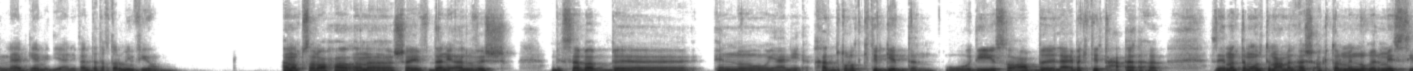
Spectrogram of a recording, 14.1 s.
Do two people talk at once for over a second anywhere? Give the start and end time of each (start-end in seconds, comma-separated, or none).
none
